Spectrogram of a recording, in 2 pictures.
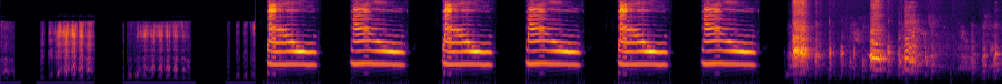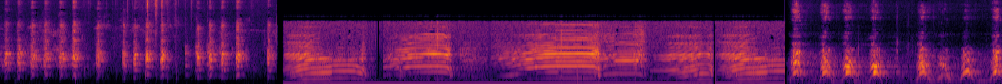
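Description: A goat bleating, faintly at first, then six loud bleats about a second apart, each falling in pitch. Chickens follow, clucking and calling in quick, busy calls and longer rising-and-falling calls. Dogs start barking near the end.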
